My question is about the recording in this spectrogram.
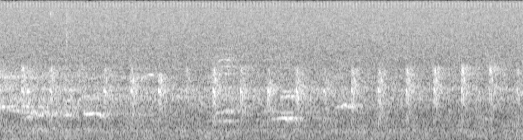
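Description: Birds chirping: many short, irregular chirps with a few falling whistled notes over a steady open-air hiss.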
